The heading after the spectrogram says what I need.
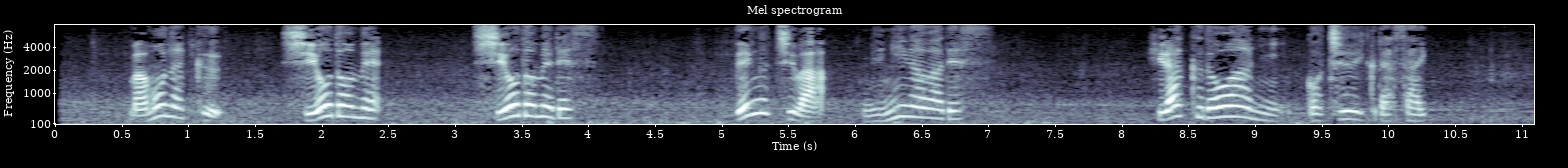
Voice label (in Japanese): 新橋発車後, 車内放送; 汐留到着前; yurikamome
